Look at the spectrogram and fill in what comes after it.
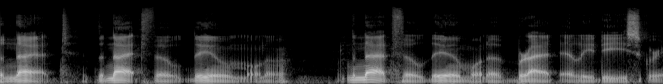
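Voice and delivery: low, slow, rumbling, rough narrator voice. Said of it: "He has the best voice ever".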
